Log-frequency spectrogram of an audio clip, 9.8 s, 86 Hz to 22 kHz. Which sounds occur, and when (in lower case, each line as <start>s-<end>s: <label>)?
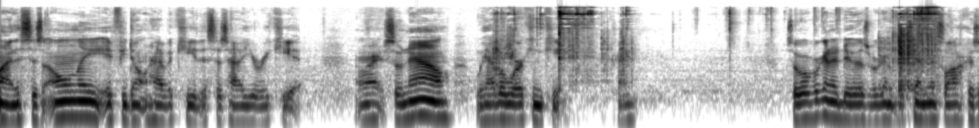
0.0s-9.7s: background noise
0.0s-3.0s: man speaking
3.2s-3.4s: breathing
3.5s-4.5s: man speaking
3.6s-3.8s: surface contact
4.5s-4.6s: breathing
4.6s-5.6s: man speaking
5.2s-6.3s: generic impact sounds
6.6s-6.7s: generic impact sounds
6.9s-6.9s: surface contact
7.2s-7.4s: generic impact sounds
7.6s-7.7s: generic impact sounds
7.8s-9.7s: man speaking
8.1s-8.2s: generic impact sounds
8.8s-9.4s: generic impact sounds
